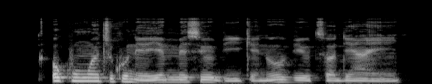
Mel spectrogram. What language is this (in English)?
Igbo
